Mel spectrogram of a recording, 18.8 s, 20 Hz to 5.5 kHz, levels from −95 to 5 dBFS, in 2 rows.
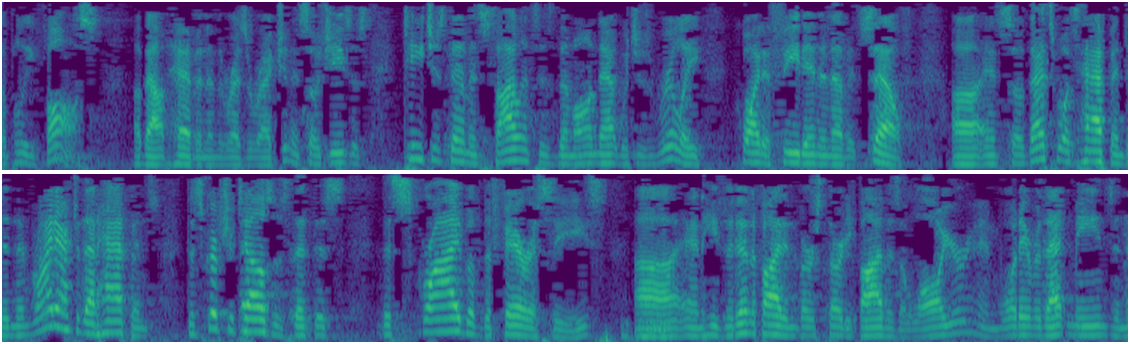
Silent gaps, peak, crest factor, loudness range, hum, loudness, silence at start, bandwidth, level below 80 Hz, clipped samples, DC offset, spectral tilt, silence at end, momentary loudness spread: none; -10 dBFS; 22 dB; 5 LU; none; -32 LUFS; 0 s; 5.4 kHz; -56 dBFS; under 0.1%; under 0.1%; -5.5 dB/octave; 0 s; 13 LU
